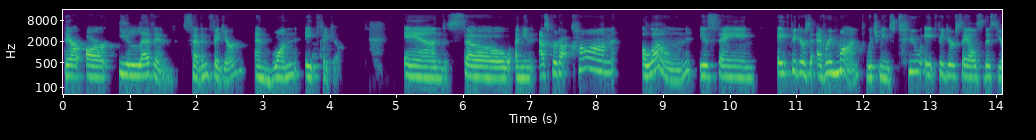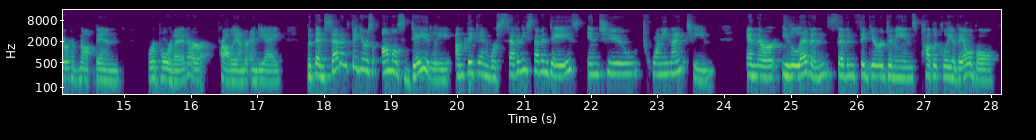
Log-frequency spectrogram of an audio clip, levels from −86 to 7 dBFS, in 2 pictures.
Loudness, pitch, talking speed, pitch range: -20 LUFS, 210 Hz, 125 wpm, 185-245 Hz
